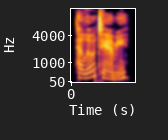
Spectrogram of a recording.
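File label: hello, female; trainer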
